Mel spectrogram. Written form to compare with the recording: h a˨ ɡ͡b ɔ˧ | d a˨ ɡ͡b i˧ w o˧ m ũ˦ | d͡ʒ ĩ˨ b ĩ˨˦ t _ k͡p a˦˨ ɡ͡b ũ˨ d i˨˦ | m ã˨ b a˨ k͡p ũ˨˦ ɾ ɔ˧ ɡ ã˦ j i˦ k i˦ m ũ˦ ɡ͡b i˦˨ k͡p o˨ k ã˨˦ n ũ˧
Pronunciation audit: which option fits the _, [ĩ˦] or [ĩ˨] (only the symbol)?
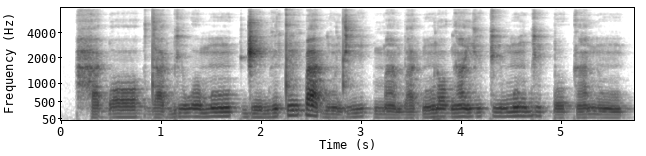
ĩ˦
